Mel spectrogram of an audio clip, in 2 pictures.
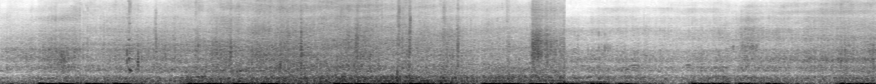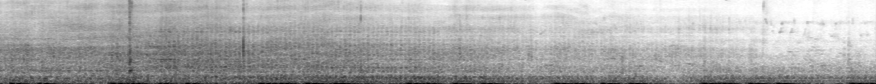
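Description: Gusty wind buffeting the microphone in irregular low rumbles, over a Maruti Suzuki Brezza compact SUV moving slowly on a dirt road.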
